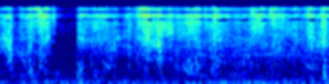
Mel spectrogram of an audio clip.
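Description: Near silence, with faint rustling of ribbon and fleece fabric being handled as a bow is tied.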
